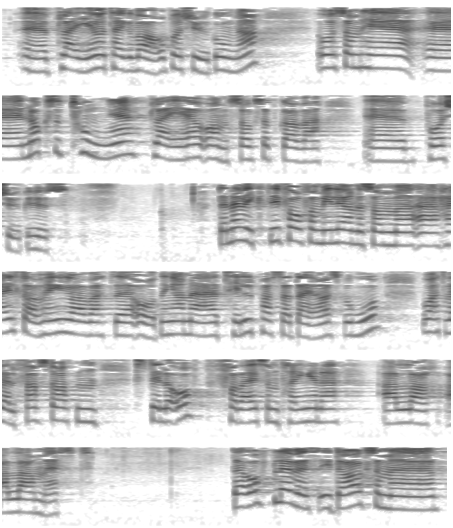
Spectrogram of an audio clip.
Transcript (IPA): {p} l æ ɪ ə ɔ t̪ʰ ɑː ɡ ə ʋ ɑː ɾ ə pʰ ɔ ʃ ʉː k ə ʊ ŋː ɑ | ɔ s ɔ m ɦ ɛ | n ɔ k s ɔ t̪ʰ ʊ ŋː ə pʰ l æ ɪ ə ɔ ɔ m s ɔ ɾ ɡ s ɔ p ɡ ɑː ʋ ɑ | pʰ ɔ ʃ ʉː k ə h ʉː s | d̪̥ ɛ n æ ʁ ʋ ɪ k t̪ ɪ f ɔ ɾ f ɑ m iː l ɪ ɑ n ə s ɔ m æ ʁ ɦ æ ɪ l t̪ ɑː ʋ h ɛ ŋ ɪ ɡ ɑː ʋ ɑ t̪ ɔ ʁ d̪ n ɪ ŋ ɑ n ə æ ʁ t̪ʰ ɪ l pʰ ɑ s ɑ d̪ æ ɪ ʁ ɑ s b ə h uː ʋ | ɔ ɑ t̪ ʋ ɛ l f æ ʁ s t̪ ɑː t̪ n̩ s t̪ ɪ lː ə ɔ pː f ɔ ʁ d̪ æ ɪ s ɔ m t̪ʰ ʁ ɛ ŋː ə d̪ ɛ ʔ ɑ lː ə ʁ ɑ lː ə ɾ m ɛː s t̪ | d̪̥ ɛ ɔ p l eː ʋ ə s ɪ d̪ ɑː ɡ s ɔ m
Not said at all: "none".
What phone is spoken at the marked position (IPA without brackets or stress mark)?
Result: pʰ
